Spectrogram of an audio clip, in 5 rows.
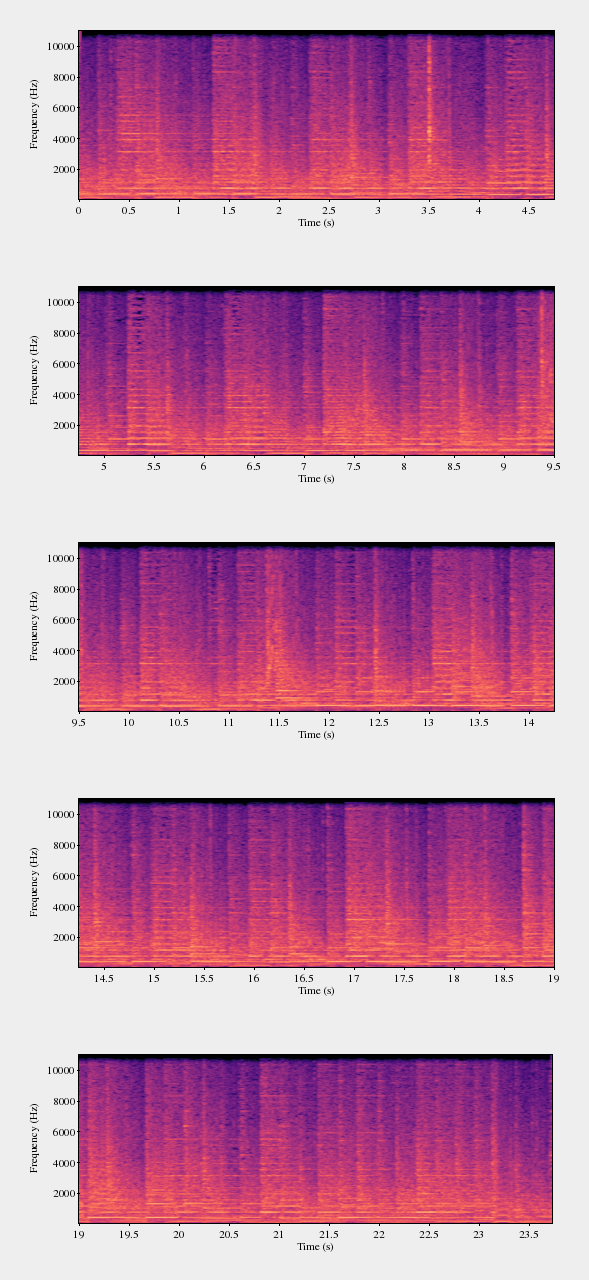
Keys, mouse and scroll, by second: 7.3 ctrl+d, 7.9-9.0 drag, 9.8 shift+click, 11.0-12.1 drag, 12.2 shift+click, 13.2 click, 15.5 shift+click, 16.2 shift+click, 17.1 click, 19.9 Delete, 20.2 click, 20.5 Delete, 21.2 Delete, 21.9 Delete, 22.5 click, 22.8 Delete, 23.2 Delete, 23.6 click.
